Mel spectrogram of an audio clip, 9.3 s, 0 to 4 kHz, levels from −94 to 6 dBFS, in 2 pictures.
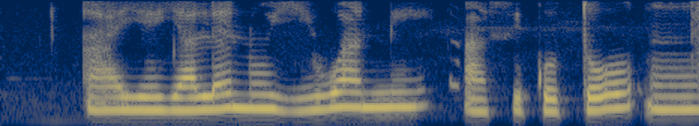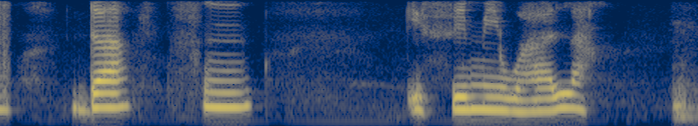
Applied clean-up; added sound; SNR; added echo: none; none; none; none.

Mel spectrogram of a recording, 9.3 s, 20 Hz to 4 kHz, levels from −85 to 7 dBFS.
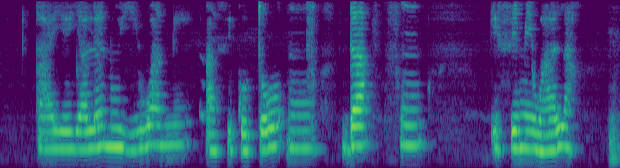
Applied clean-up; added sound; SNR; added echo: none; none; none; reverberation time 0.2 s.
